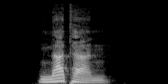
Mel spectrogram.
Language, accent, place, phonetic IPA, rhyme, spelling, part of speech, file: German, Germany, Berlin, [ˈnatɐn], -atɐn, Nattern, noun, De-Nattern.ogg
- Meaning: plural of Natter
